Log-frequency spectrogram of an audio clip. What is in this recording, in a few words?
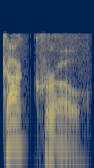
"cockcrow", English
